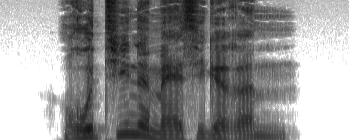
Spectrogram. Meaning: strong dative masculine/neuter singular comparative degree of routinemäßig
- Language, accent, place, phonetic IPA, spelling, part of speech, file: German, Germany, Berlin, [ʁuˈtiːnəˌmɛːsɪɡəʁəm], routinemäßigerem, adjective, De-routinemäßigerem.ogg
